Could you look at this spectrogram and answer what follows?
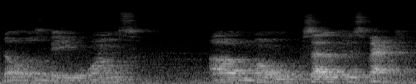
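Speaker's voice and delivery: slow, soft and low with bitterness; bitter. A narrator's reading. Old bootmaker complaining about big firms, bitter. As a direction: spit out his contempt quietly. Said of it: "he spoke long and bitterly".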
